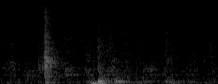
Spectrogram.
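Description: A cloth rubbing back and forth on a ceramic toilet cistern lid, scrubbing off sticky label residue with remover. The strokes are faint, with a couple of louder ones in the first second.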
